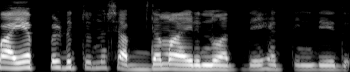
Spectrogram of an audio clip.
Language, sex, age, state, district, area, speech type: Malayalam, female, 18-30, Kerala, Kozhikode, urban, read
